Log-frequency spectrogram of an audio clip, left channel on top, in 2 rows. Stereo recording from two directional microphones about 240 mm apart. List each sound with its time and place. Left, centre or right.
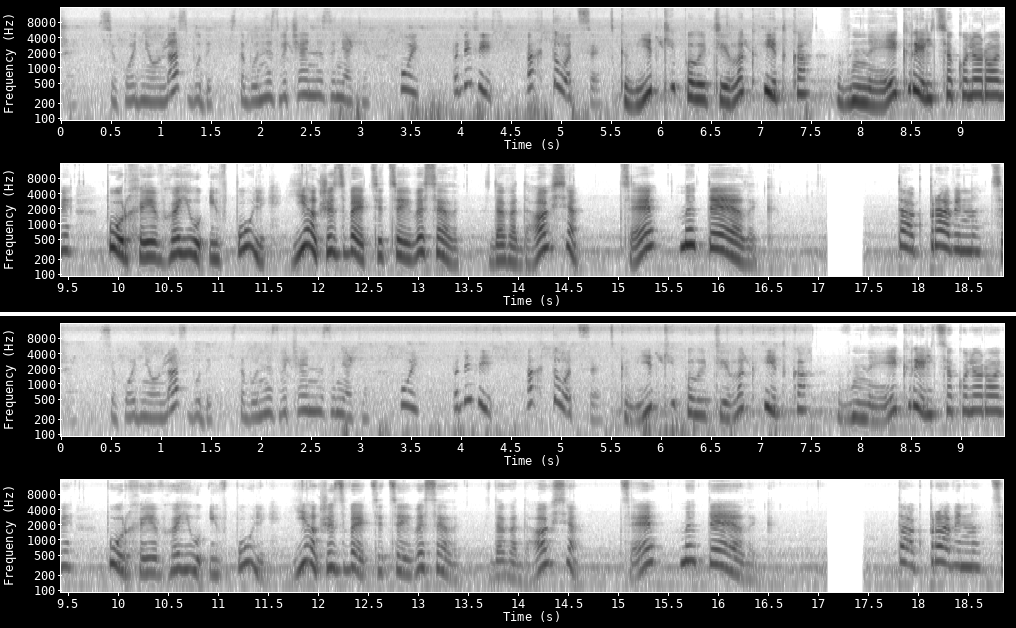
0.7 s speech: centre
5.5 s a woman's voice: left
17.7 s speech: left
